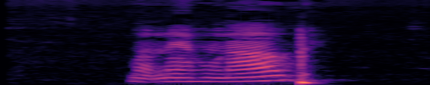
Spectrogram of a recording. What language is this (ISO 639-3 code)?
lrk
